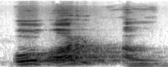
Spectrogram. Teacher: ये कंठ और ओष्ठ से मिलकर के बनते हैं साथियों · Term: कंठोष्ठ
